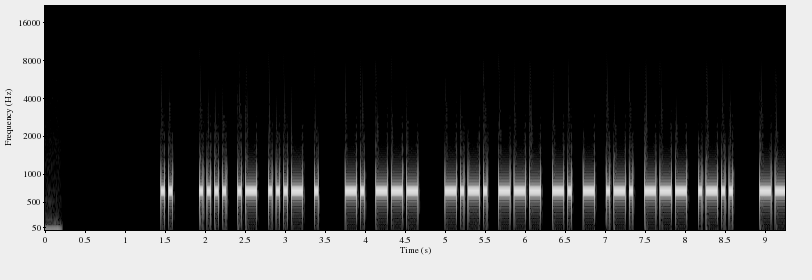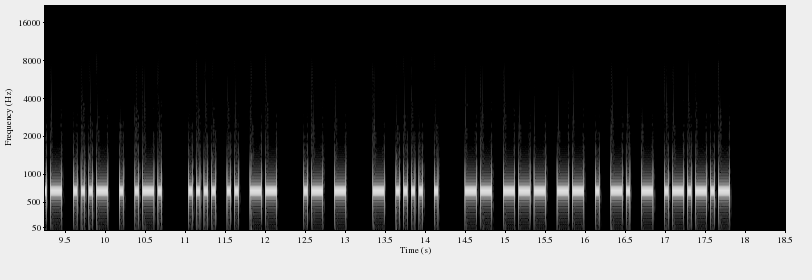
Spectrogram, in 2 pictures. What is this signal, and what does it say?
Morse code, heard as a keyed tone, about 25 wpm, 700 Hz. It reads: I HAVE NO CONTROL OVER HIM AT THE MOMENT.
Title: Sentences from Top 1000 Words - Review Part 3 - 25wpm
